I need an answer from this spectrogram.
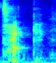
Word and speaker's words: TeX: You need Quarto install, TinyTeX, and it's TEX, pronounced tech.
